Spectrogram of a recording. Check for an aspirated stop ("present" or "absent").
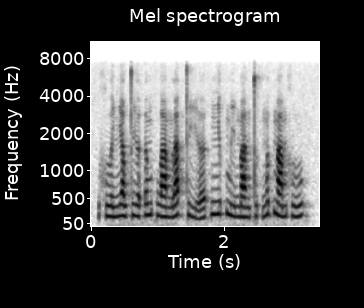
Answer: absent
